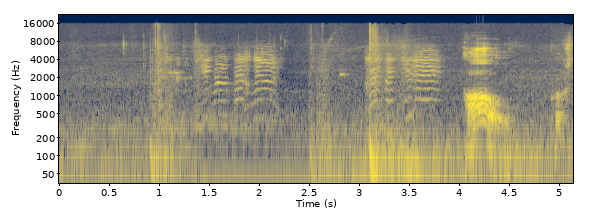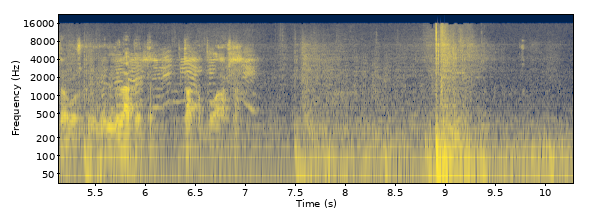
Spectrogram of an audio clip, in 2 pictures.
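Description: A tank cannon fires with a deep boom.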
